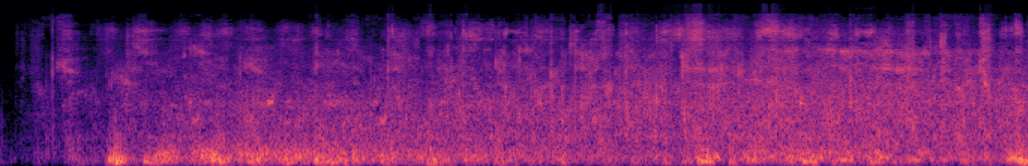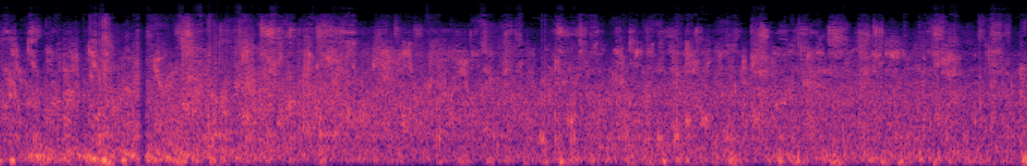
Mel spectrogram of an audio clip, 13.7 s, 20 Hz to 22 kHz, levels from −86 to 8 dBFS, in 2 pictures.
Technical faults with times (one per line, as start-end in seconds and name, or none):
6.99-7.83 repeated stalls (stutter)
8.29-8.85 repeated stalls (stutter)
